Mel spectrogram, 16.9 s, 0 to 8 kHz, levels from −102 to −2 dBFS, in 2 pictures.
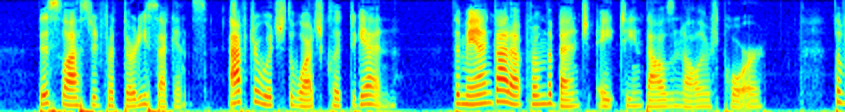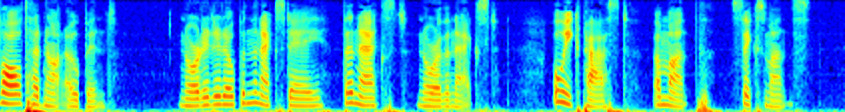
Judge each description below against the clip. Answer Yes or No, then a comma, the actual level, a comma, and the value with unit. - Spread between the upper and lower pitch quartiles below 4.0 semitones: No, average, 5.0 semitones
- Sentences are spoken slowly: No, average, 165 wpm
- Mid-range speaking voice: No, high, 195 Hz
